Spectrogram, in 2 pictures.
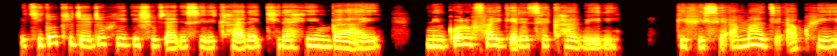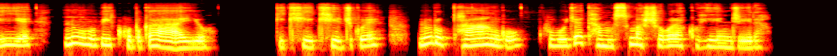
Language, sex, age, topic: Rundi, female, 25-35, education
